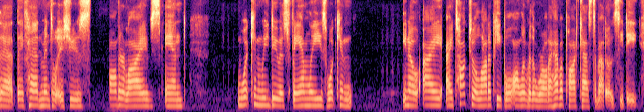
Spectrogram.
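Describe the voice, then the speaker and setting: A woman speaks in a flat monotone at very even loudness, the sound dry and close with no echo. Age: 60s. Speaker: caller. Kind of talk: call-in question. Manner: halting.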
